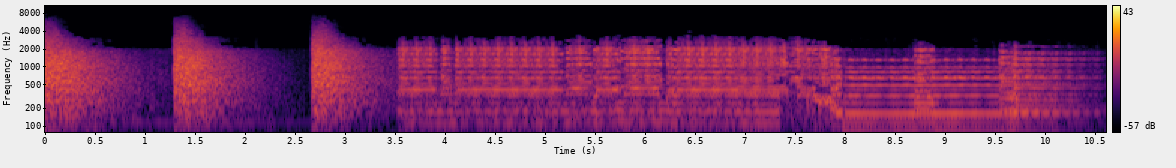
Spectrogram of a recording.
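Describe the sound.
Three pistol shots are fired at a fleeing killer, each a sharp crack whose tail fades away, spaced a little over a second apart, before music takes over.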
